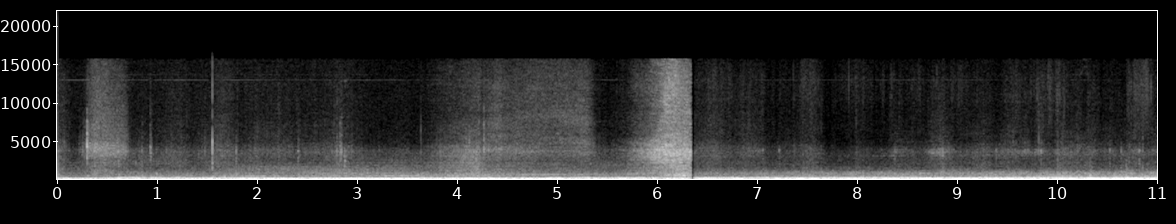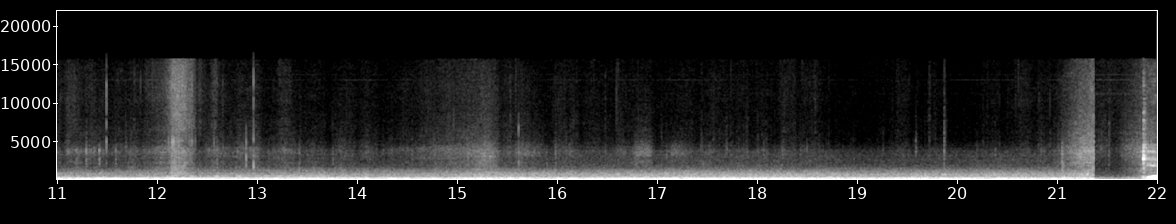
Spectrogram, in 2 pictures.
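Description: Polestar 2 electric car driving on a winter road, heard from inside the cabin: a steady low tyre and road rumble, with a faint whine that rises slowly over the first half as the car picks up speed. Two short knocks come about 6 and 12 seconds in.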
